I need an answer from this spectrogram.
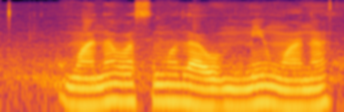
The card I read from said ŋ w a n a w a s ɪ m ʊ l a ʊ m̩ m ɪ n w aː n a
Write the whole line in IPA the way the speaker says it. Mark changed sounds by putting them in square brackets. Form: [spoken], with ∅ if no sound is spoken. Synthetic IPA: ŋ w a n a w a s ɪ m ʊ l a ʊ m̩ m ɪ [ŋ] w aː n a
